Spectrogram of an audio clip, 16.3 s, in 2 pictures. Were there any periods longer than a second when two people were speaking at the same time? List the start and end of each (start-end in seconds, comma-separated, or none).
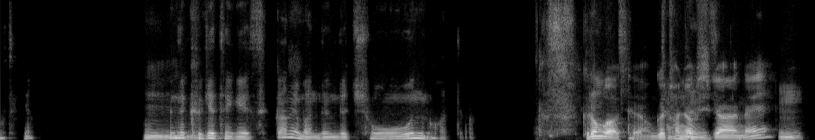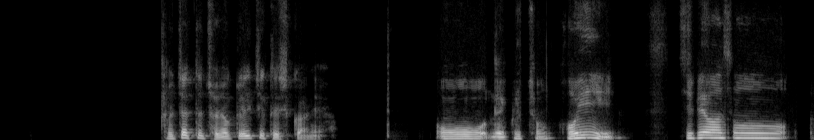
6.2-7.8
